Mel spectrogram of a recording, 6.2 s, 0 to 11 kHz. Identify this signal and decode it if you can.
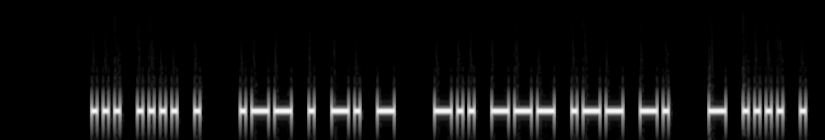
Morse code, heard as a keyed tone, about 28 wpm, 700 Hz. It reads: SHE WENT DOWN THE
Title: Sentences from Top 1000 Words - Review Part 5 - 28wpm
